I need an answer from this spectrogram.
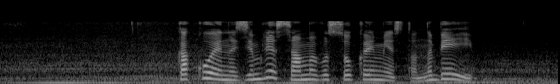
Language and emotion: Russian, neutral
